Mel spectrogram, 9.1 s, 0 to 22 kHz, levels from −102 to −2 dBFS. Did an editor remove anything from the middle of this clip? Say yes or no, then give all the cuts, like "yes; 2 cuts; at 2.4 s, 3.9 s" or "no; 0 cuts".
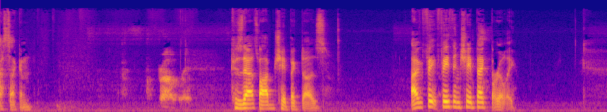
yes; 3 cuts; at 3.9 s, 6.3 s, 7.4 s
